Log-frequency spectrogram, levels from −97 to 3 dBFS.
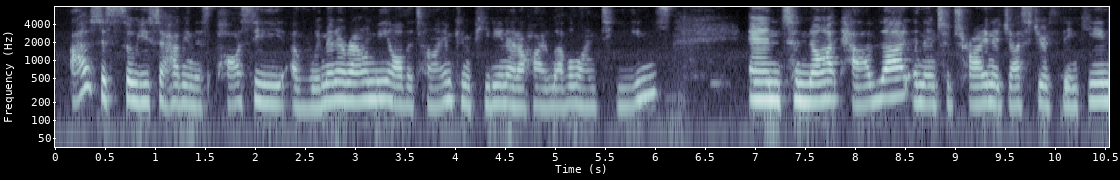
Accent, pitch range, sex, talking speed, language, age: American, 175-200 Hz, female, 205 wpm, English, 30-49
